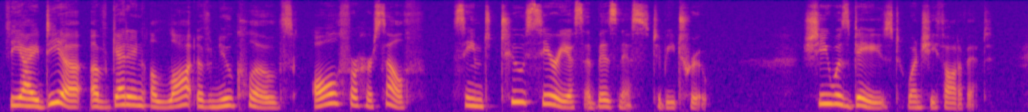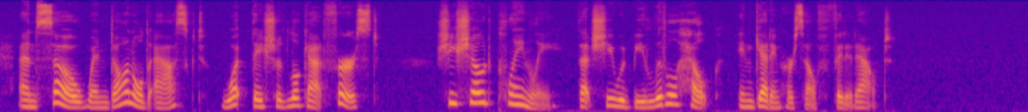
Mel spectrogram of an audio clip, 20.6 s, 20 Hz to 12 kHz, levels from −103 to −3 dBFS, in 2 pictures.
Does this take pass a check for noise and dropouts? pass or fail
pass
